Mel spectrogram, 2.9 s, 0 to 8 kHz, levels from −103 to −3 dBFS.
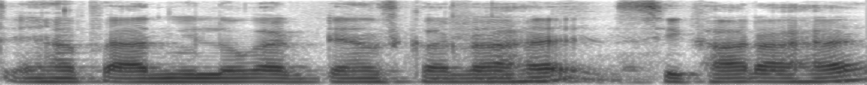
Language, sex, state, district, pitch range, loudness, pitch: Maithili, male, Bihar, Samastipur, 125-130 Hz, -28 LUFS, 130 Hz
